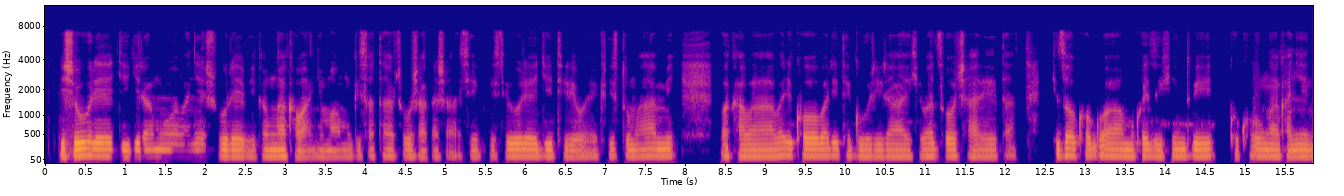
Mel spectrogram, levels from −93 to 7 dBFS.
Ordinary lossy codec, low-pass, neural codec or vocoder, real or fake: AAC, 64 kbps; 7.2 kHz; none; real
